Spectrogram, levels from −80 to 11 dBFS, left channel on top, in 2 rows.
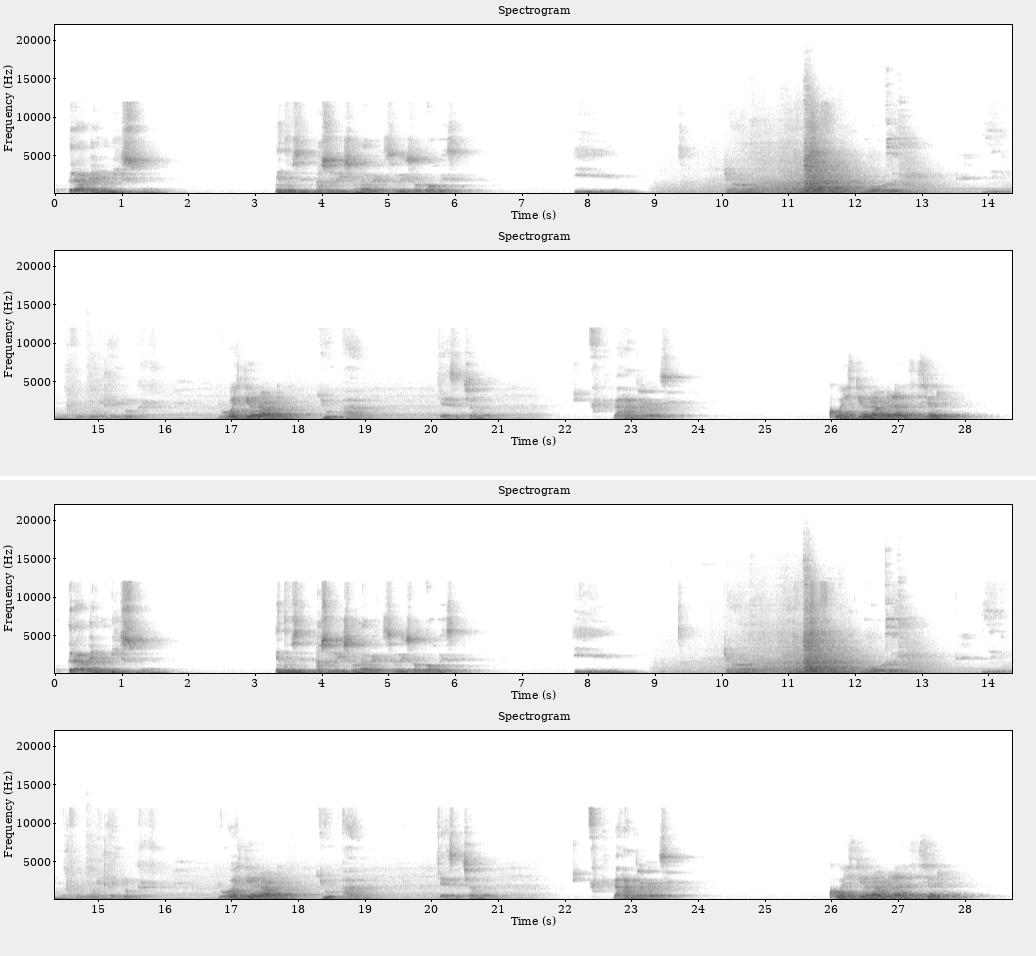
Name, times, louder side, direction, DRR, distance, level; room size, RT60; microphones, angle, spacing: voice 1, 0.2-1.5 3.3-6.1 7.8-8.6 10.0-10.5 11.0-13.0 13.6-15.8 16.8-17.1 18.3-19.1 20.1-20.9 22.1-23.6, equal, 65° right, -2 dB, 0.6 m, -35 dB
voice 2, 3.3-3.8 16.9-17.8 26.0-27.6, left 1 dB, 65° left, -4 dB, 0.8 m, -27 dB
Sliding door, 8.9-21.6, equal, 80° right, 1.0 m, -38 dB
3.3 x 2.4 x 3.4 m, 1.4 s
head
